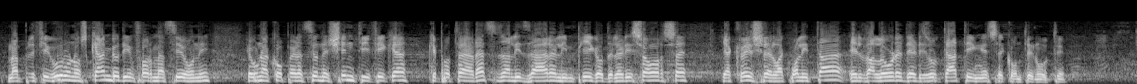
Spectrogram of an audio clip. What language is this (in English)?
Italian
